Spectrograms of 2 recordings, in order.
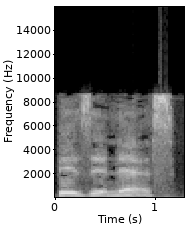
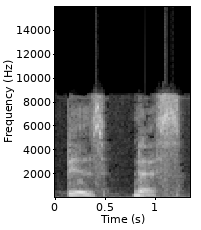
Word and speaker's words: business: actually spoken for example business is not business but rather Bizness just when you get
